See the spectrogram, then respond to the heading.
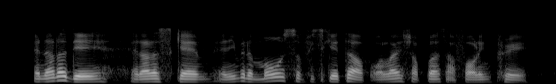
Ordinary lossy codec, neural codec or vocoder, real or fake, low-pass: none; vocoder, 44.1 kHz, 128 mel bands every 512 samples, BigVGAN v2; fake; 5.4 kHz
